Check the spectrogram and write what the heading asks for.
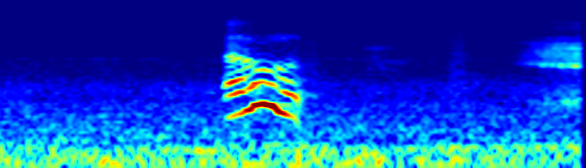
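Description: Near silence, broken about two seconds in by one short, faint whimper from a newborn baby, rising and then falling in pitch.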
